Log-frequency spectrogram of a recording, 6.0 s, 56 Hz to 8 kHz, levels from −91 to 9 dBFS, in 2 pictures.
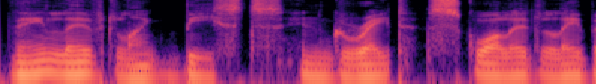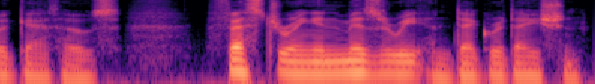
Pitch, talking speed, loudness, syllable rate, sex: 95 Hz, 140 wpm, -21 LUFS, 4.7 syllables/s, male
